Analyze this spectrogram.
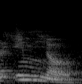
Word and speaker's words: himno: The H in Spanish is always silent unless it's together with the C forming the ch sound. But when you see an H alone, it's usually not pronounced. It doesn't even lengthen the vowel or anything else. It's just there for space, really. El himno.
